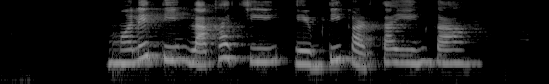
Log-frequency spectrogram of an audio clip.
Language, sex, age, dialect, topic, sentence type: Marathi, female, 31-35, Varhadi, banking, question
